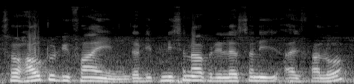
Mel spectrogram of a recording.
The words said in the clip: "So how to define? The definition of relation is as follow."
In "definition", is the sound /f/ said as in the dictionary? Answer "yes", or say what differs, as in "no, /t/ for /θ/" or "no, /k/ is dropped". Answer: no, /p/ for /f/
